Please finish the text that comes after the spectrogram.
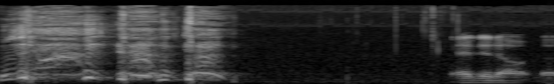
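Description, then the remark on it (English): A quick burst of several loud coughs in a rough rhythm during the first second, then near-silence before a voice starts talking. “Sorry, I was like coughing right there.”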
